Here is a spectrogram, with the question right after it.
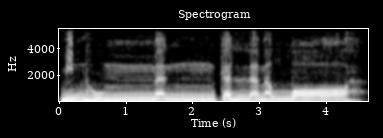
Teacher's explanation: فسكنت الهاء ووقفت عليها، ثم مباشرة ضممت الشفتين من غير أي صوت، هي إشارة للمبصر أن اعلم أيها المبصر أن الحرف الأخير هنا مضموم، مرفوع عليه ضمة في آخره، فنقول كلم الله. · Term: الإشمام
